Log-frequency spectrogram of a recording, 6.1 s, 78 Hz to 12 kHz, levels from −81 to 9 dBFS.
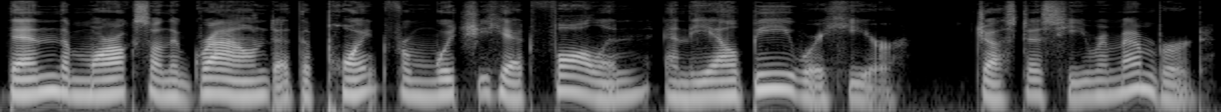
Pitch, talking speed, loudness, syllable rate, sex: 165 Hz, 235 wpm, -20 LUFS, 5.4 syllables/s, female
